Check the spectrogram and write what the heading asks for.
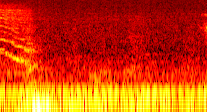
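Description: Near silence, room tone only. A faint falling tone dies away just after the start.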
